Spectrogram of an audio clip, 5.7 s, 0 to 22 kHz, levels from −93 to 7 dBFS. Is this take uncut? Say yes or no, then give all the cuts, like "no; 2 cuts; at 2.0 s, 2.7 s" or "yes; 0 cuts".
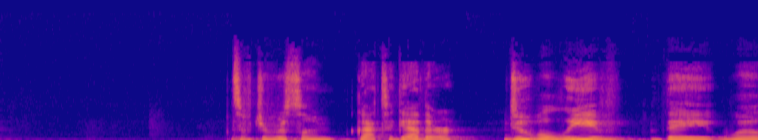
no; 2 cuts; at 1.7 s, 3.8 s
